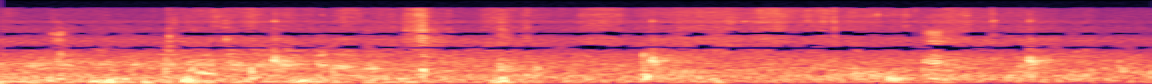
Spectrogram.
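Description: A Kiko doe and her newborn kid shifting about in straw while the kid nurses, with several short, soft calls and small low thuds scattered through.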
